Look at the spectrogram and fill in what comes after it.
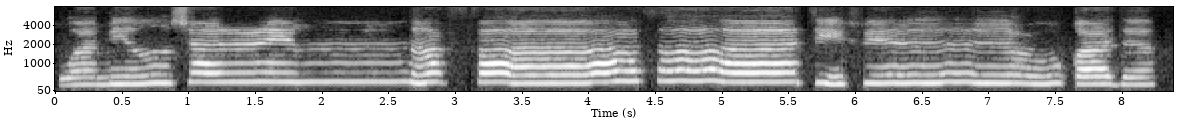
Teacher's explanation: So this is a noon mushaddad. It is a noon with a shadda. You will make the noon sound for 2 seconds. ومن شر, like that, and then you will go straight to the fa and you will prolong that for 2 seconds because of this sign here.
